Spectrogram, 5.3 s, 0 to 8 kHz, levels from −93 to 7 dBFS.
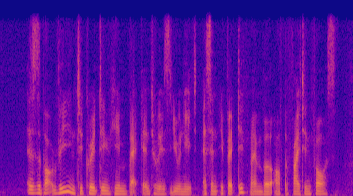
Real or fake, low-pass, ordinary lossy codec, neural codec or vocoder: fake; 7.2 kHz; none; codec, 16 kHz in and 24 kHz out, 0.8 kbps, FocalCodec, streaming, 65536 codes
